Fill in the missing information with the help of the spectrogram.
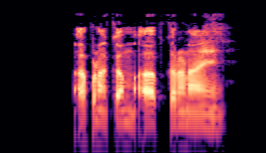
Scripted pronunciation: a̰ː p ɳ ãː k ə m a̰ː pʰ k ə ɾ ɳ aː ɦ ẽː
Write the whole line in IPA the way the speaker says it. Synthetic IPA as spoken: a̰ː p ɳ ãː k ə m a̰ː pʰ k ə ɾ ɳ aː ɦ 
